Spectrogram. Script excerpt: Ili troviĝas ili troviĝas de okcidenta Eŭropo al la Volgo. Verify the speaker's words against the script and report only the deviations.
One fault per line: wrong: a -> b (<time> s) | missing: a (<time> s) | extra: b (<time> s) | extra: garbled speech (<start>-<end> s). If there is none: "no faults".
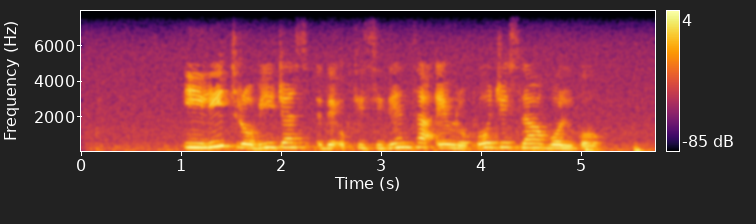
missing: ili troviĝas (2.2 s)
wrong: al -> ĝis (4.2 s)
